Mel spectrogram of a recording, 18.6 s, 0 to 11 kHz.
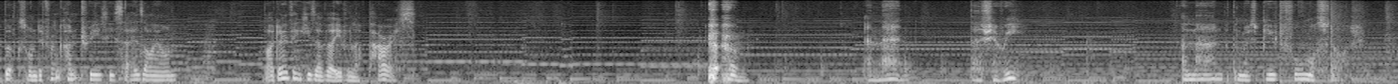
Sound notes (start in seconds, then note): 9.3 clears his throat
